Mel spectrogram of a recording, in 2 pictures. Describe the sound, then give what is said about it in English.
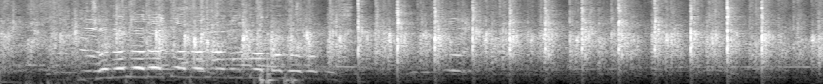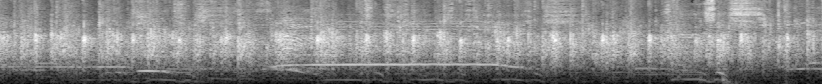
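An audience claps steadily and continuously in praise of Jesus, a dense wash of many hands, while voices shout and call out over it throughout. “I believe that as we're clapping, there are people that will be healed physically, emotionally, mentally.”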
